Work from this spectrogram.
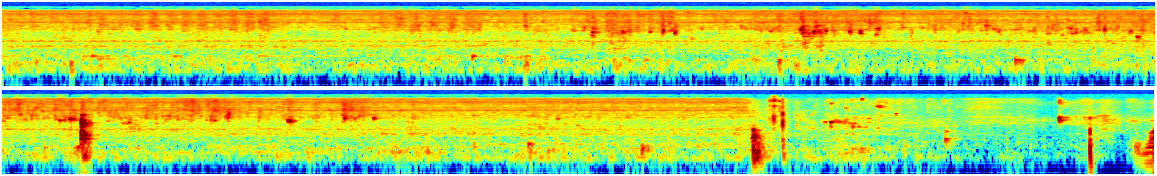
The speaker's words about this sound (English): What am I doing? What am I doing right now? I'm washing my hands.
